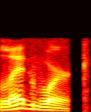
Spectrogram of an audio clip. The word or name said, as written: leadwork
